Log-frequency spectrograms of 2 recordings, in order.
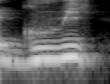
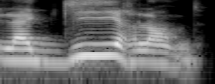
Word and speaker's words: guirlande: And careful here, do not say gui. Do not pronounce the U. Okay, the U is mute. It's just for that the G can make the right sound. But just say la guirlande.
